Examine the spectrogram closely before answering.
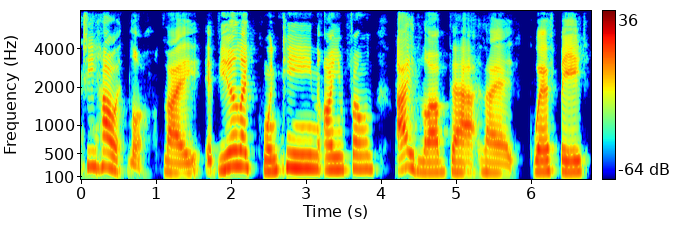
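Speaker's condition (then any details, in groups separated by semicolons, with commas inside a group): Deafblind, born deaf; cochlear implant on left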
